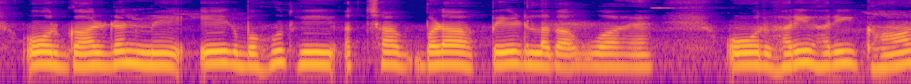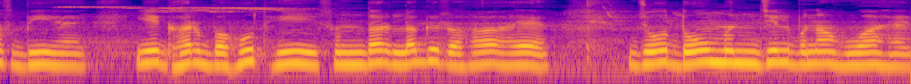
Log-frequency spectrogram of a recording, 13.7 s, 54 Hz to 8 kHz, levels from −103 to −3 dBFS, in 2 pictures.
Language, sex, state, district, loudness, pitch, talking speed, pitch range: Hindi, female, Bihar, Araria, -23 LUFS, 175 Hz, 140 wpm, 170-185 Hz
